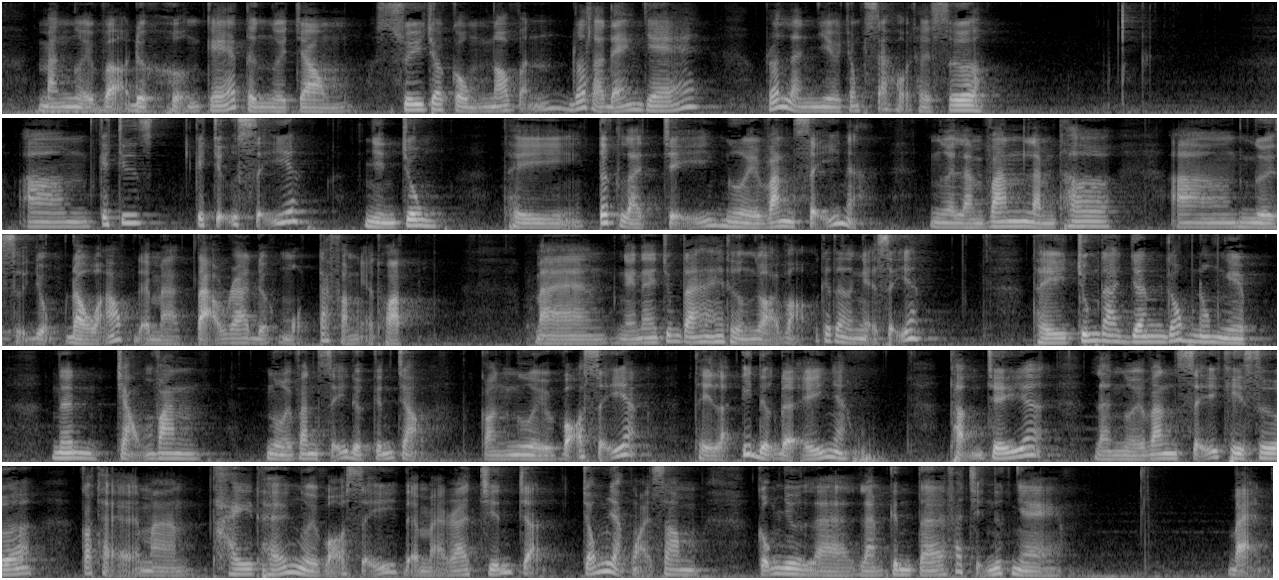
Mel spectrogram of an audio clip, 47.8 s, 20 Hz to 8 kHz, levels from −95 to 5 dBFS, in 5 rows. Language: Vietnamese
